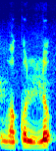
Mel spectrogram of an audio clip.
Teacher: لام پر تشدید ہے تو اس میں سختی کے ساتھ پڑھنا ہے اور 2 بار پڑھنا ہے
